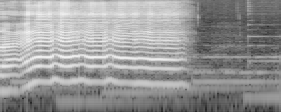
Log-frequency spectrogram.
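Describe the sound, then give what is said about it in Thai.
A single loud goat bleat with a wavering, quavering tone lasting just under a second before it cuts off, leaving a faint low hum behind; the goat, its head shaved bald, cries out in a fox's den after being stung repeatedly by a bee. “จากนั้นมันก็บินเข้าไปในโพรงของสุนัขจิ้งจอกเกาะบนหัวที่ล้านเลี่ยนจากการถูกโกนของเจ้าแพะ แล้วก็ต่อยมันหลายต่อหลายครั้ง จนมันกระโดดตัวลอย แล้วก็ร้องว่าแบแบ”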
